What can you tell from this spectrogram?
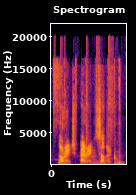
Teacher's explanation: W at the start of the final syllable is silent.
